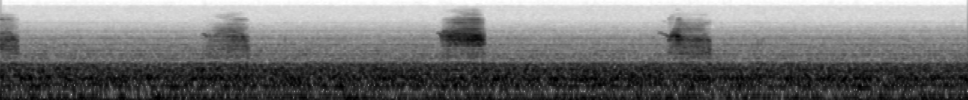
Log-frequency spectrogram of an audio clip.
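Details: Wild barn owl nestlings, fed by their mother, give three to four short rasping hisses about one and a half seconds apart, the middle one loudest, over constant low hum.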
